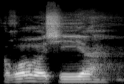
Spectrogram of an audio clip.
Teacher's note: ha juga merupakan huruf yang hamsu, yaitu mengalir nafas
